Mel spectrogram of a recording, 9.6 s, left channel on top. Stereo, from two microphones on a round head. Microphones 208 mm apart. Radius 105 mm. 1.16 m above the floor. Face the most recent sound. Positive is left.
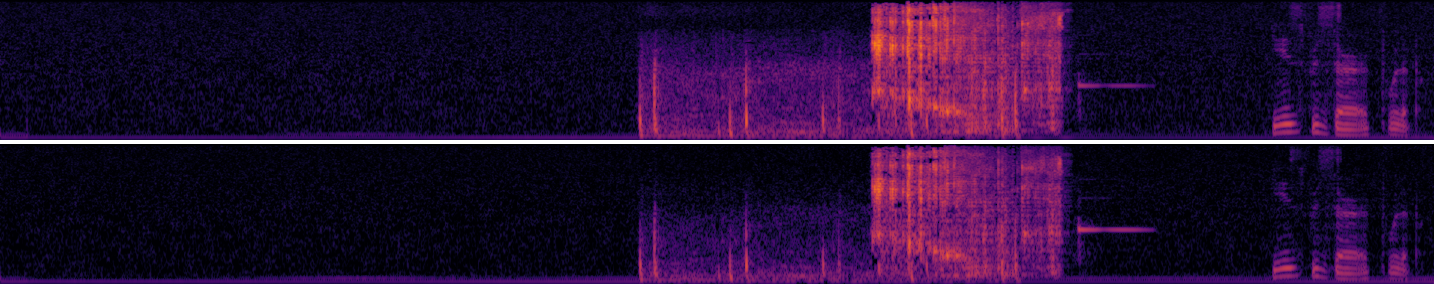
turn(degrees=10)  # may be behind; listen again after turning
